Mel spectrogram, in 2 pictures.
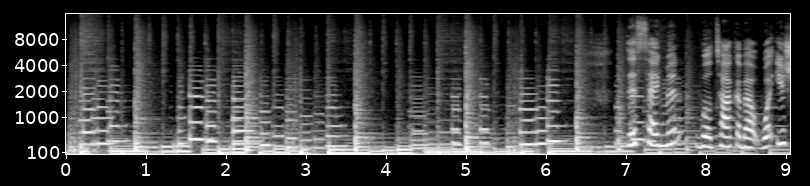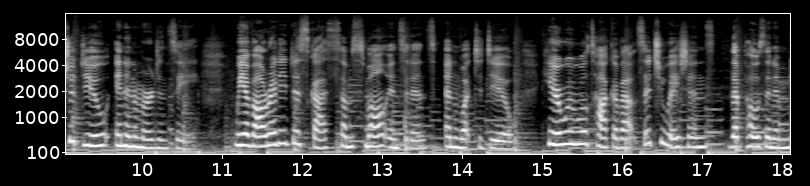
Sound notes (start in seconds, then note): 0.1 playful, lighthearted jazz music; 7.2 voiceover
